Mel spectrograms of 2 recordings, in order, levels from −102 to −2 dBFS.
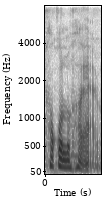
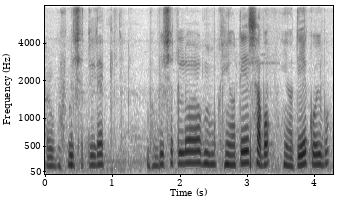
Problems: none marked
